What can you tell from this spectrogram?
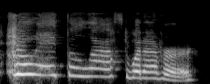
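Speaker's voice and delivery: high, slow mock scold; mock angry question. Mom confronting the kids about the last snack, high slow mock anger. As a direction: demand it like a cross mom, half playing. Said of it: "kind of angry thing".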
